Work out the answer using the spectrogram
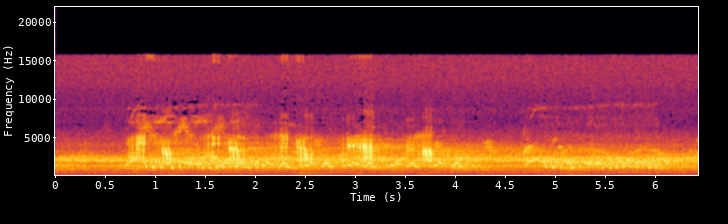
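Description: A chorus of many small birds chirping and twittering, with short overlapping calls, busiest and loudest from about a second in until past the middle.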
